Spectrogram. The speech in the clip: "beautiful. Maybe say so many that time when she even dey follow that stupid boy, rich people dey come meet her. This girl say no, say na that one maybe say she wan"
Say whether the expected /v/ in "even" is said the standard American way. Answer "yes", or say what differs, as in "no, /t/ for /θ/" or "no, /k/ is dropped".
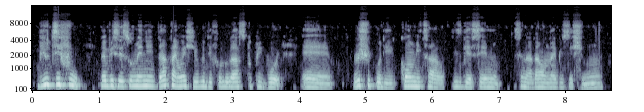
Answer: no, /b/ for /v/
